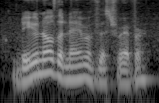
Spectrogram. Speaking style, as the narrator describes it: asked Bracknell

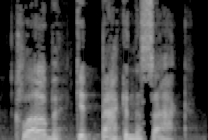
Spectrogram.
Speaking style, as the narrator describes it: Then he cried out

